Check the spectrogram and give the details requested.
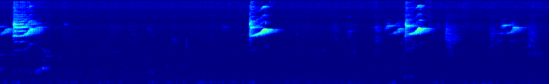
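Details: Crimson sunbird singing in the style called 'rasa ciblek', resembling a bar-winged prinia: sharp, high, thin chirps and short trills, delivered in separate bursts a few seconds apart over a quiet, low background hum.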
